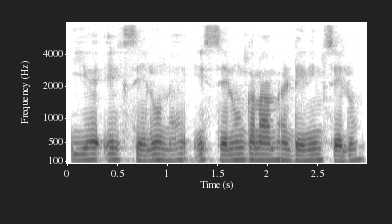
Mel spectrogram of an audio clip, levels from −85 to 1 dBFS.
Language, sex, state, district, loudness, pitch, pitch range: Hindi, male, Jharkhand, Jamtara, -33 LUFS, 120 Hz, 115-125 Hz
